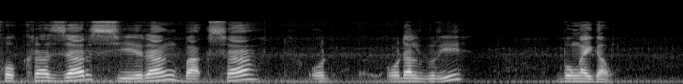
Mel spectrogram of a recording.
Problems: none marked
